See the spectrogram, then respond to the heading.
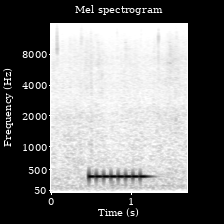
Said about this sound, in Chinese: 突然间我的电话铃声响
